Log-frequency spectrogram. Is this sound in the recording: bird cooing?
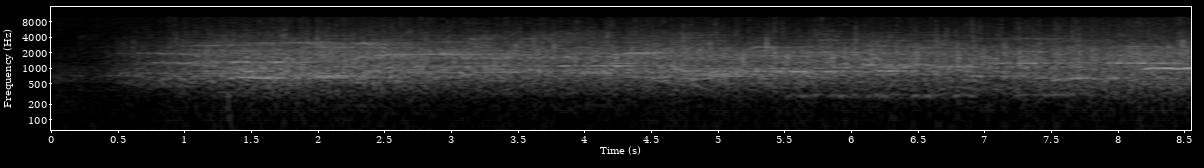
no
